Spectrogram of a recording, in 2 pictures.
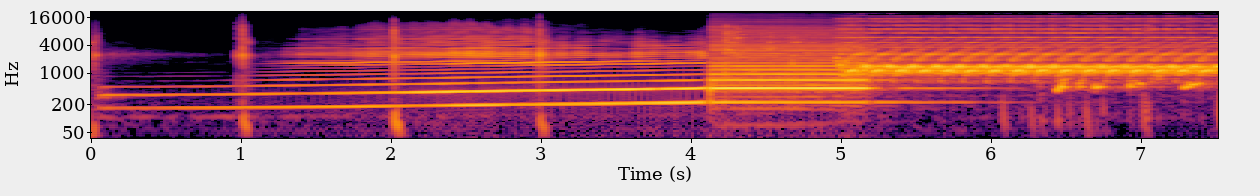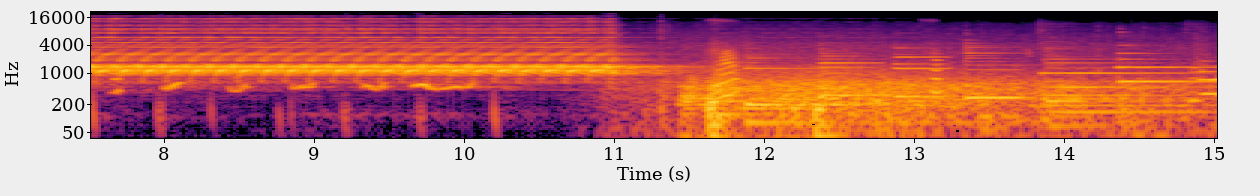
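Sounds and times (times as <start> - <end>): warbling electronic siren tone: 4.1 - 11.8.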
